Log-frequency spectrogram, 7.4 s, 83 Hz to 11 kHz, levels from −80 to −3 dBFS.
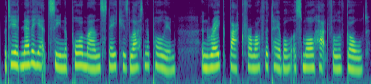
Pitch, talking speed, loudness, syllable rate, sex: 225 Hz, 200 wpm, -18 LUFS, 4.6 syllables/s, female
